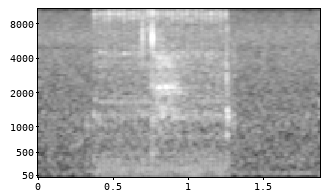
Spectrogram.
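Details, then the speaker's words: Low, soft rhythmic motor hum with a brief whir from a Spectra S2 breast pump at its highest vacuum setting (level 12), still whisper quiet. "that's the loudest your pumps ever gonna get and if you hear that it's actually really quiet so that's one huge plus about the spectra compared to the medela pumps is that they're so whisper quiet even at the highest vacuum setting"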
